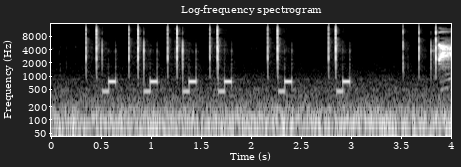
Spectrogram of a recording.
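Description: Baofeng UV-5R handheld radio keypad being pressed to scroll through its menu. Each press gives a sharp plastic key click and a short two-note confirmation beep, low then high, about six times. A few clicks near the end have no beep.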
